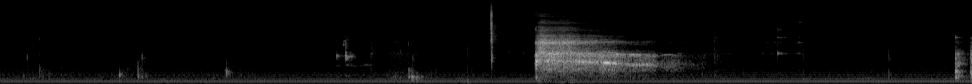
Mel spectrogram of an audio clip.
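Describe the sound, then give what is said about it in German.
A single sharp clink of glasses in a toast, followed moments later by a loud, satisfied breathy exhale after a drink of Fauna Medium natural mineral water with little carbonation, against a quiet, steady background hum. “einen guten Schluck, warte, wie heißt das? Fauna Medium. Natürliches Mineralwasser mit wenig Kohlensäure”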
